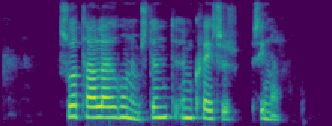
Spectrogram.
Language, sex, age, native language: Icelandic, female, 50-59, Icelandic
